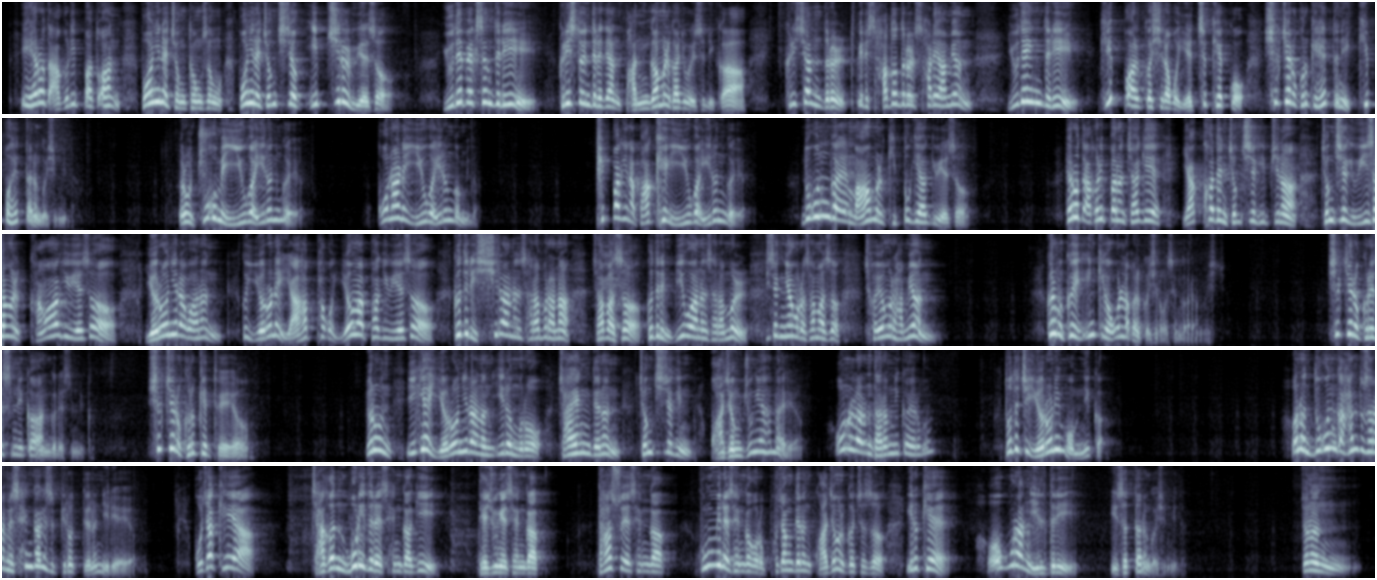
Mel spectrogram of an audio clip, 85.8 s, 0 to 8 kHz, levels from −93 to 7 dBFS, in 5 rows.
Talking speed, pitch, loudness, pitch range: 300 characters per minute, 270 Hz, -17 LUFS, 225-315 Hz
